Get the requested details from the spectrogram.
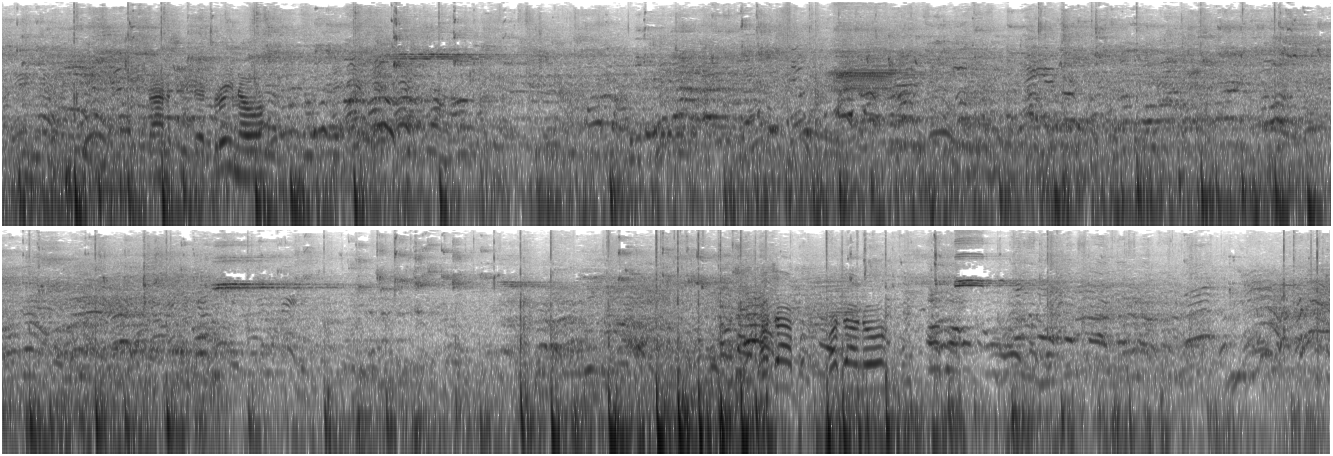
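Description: A crowd of young men and boys shout and chatter across an echoing hall.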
